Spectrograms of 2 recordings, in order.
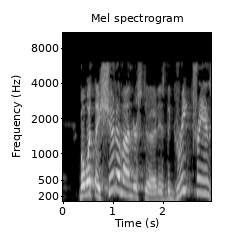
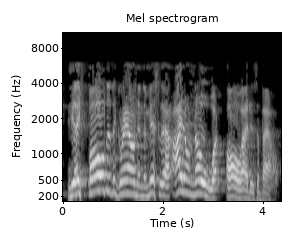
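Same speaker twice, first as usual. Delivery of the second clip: loud, raised pulpit delivery; animated preaching; 6 semitones higher, 6 dB louder than usual. Real, not acted. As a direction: press the puzzle on the congregation. Preaches on the odd event.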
